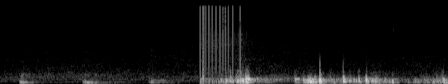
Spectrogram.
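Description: Microphone handling noise: a few soft low thumps, then a sharp scraping rustle about two seconds in and low bumps and rubbing as a handheld microphone on its stand is gripped and adjusted.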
